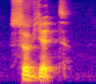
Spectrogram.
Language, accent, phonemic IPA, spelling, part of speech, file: French, France, /sɔ.vjɛt/, soviet, noun, LL-Q150 (fra)-soviet.wav
- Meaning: soviet (council)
